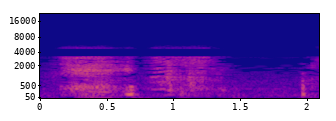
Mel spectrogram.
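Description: A person's breath: two short, breathy puffs of air, each about half a second long.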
